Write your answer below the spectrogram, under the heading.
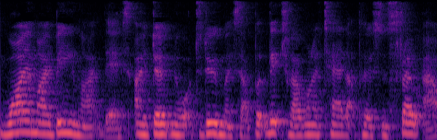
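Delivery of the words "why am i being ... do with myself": plain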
